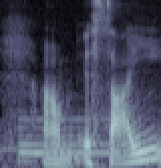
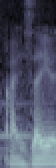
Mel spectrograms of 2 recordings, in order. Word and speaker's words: Isai: Isai is how you would pronounce that, but it's just, Isaiah is just kind of what he's called, and it sounds like it's this thing that it's not.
